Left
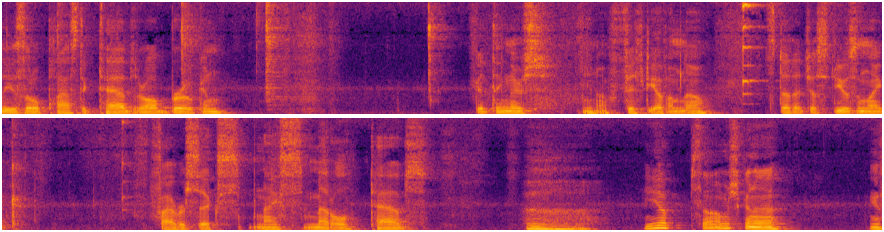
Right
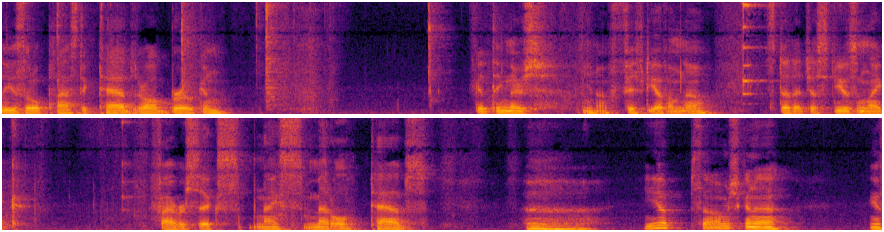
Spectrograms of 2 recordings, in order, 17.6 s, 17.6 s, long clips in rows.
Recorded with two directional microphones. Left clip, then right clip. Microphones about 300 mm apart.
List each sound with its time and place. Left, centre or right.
0.0 s cutlery: left
4.2 s camera: left
5.9 s cutlery: left
10.3 s cutlery: left
14.0 s cutlery: left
